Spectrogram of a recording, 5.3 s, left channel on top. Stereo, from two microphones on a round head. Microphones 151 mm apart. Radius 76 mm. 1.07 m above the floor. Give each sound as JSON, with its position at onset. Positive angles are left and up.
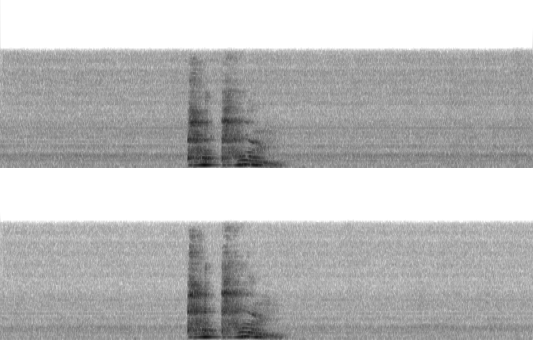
{"t": 1.9, "sound": "throat clearing", "side_deg": -30, "distance_m": 1.3}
